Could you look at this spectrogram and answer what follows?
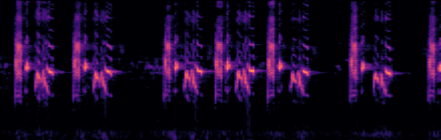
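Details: Sooty-headed bulbul lure call for attracting other bulbuls, loud and clear: short bubbly phrases of a sharp note and a liquid warble, repeated in quick groups with brief gaps between them.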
